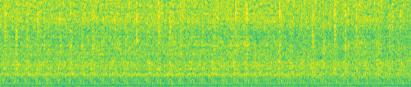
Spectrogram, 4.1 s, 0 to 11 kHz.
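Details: 2010 Toyota Tundra, 165k miles, 5,500-mile oil changes: cold-start idle with fast light rattling tick, about three per second, from the top end; timing chain noise suspected, unconfirmed.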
